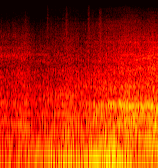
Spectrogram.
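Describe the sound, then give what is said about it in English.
A small truck approaching near a jungle, its engine a low, rough drone that swells steadily louder over a second and a half. “gets to his feet as a small truck approaches”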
